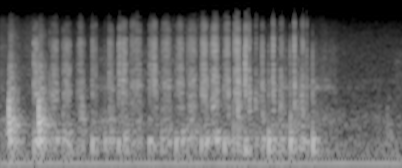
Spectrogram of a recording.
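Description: A coin scratching the coating off a lottery scratch-off ticket in a fast run of short rubbing strokes, stopping about three seconds in.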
